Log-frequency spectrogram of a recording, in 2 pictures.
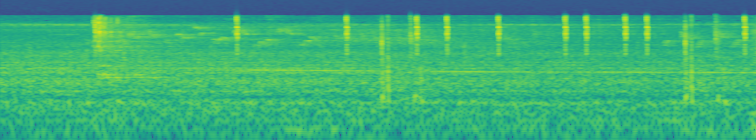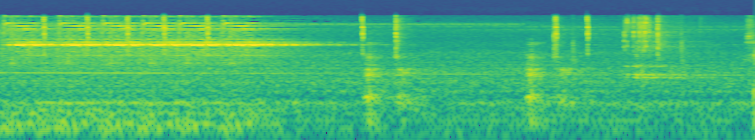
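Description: Menu selection clicks and blips sound repeatedly.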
